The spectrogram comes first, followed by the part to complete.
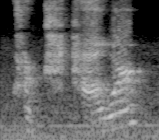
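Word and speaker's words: Krakower: It's Krakauer, but he's known as Ra Uruhu.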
